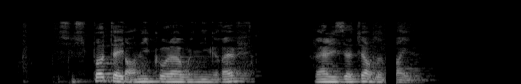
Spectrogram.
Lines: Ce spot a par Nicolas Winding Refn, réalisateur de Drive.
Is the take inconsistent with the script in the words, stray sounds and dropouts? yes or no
yes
